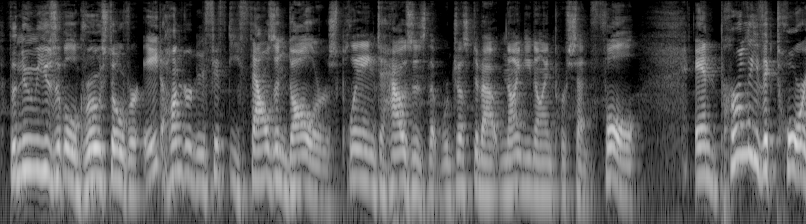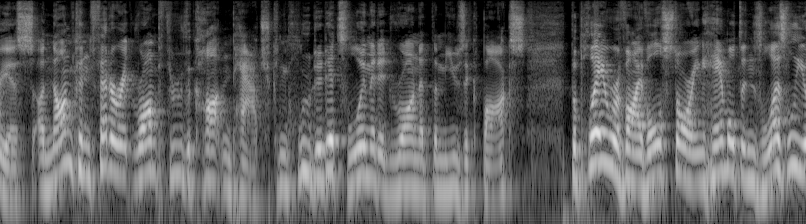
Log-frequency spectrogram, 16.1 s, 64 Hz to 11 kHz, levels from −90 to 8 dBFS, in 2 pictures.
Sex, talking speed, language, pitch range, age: male, 145 wpm, English, 140-185 Hz, 20-39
